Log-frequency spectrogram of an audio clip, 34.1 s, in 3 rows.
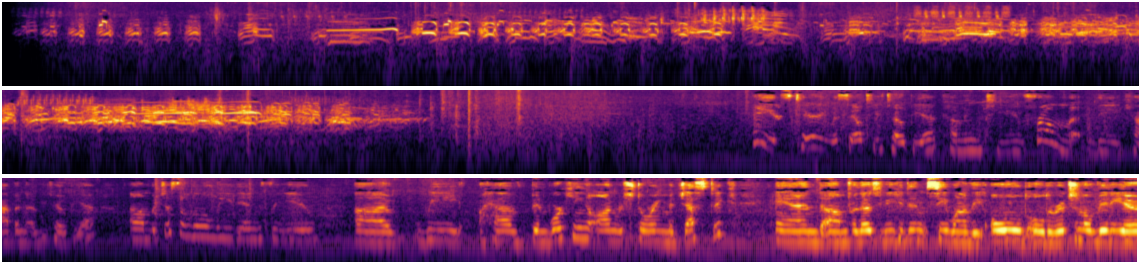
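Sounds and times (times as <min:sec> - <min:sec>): flock of birds calling: 0:00.1 - 0:15.9.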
